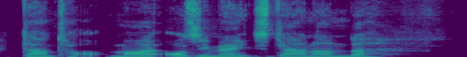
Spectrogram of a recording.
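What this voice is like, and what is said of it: Dodgy put-on Australian accent. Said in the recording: “Dodgy Australian accent”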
